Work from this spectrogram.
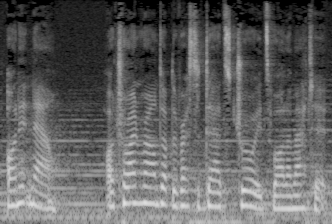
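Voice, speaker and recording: A woman playing a calm, practical technician in a tabletop roleplay, explaining things matter-of-factly. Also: medium pitch, fast, over music, lightly acted.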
